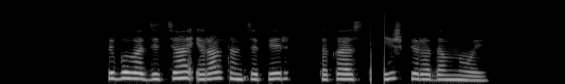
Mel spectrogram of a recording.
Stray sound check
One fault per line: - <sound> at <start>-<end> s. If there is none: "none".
- dropout at 3.7-3.8 s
